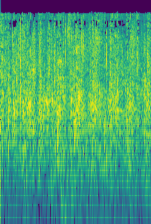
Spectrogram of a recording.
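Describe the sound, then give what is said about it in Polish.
Audience applause at a gathering after a film screening: dense, steady clapping from many hands, loud and even from start to finish. “Ja bym prosiła jeszcze Państwa o jedną rzecz, o duże brawa też dla Radka Kuleszy”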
